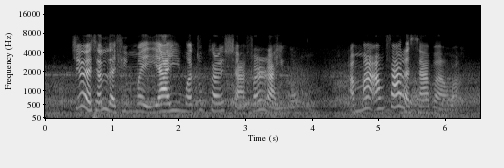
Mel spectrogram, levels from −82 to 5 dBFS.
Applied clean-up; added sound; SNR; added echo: none; Fixed-wing aircraft, airplane; 13 dB; none.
